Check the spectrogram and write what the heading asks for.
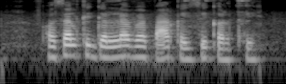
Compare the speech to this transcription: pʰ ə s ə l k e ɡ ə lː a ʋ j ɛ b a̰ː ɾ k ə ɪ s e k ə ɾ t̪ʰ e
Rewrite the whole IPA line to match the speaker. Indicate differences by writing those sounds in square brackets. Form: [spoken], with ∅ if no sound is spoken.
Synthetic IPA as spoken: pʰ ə s ə l k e ɡ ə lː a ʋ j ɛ [p] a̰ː ɾ k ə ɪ s e k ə ɾ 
